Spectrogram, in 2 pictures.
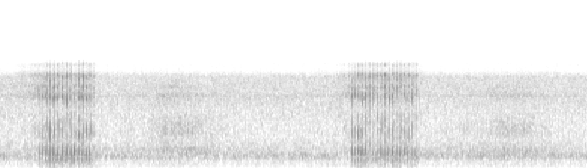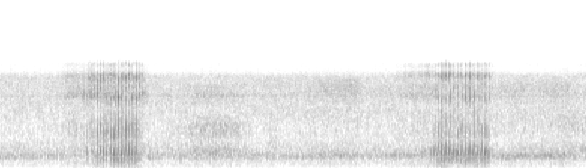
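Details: Sleeping Bloodhound, recorded up close, snoring in four loud rattling bursts spaced about four to five seconds apart, each lasting roughly a second, with soft breathing between them.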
